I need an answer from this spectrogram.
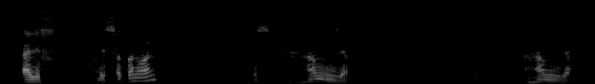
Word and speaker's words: hamza: The second one is hamza. Hamza. So we will use a deep voice when pronouncing this one.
